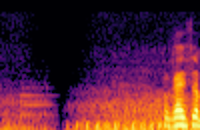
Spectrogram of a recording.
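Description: Low vehicle engine rumble on the road, cut off briefly by a dropout about half a second in, then building louder; a man starts speaking near the end.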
